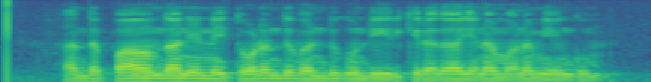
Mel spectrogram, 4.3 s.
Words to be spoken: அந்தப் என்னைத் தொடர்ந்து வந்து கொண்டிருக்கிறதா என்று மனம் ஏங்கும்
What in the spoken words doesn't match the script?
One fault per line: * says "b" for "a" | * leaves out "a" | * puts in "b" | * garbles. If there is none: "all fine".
* puts in "பாவம்தான்"
* says "என" for "என்று"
